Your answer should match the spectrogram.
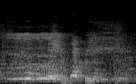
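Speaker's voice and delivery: high, sharp intake of breath; nurse's startled gasp; shocked gasp. Retold or imitated. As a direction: gasp at the open wound.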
